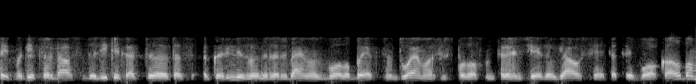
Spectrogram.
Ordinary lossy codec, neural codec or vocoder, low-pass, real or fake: AAC, 24 kbps; none; 5.4 kHz; real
